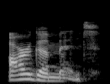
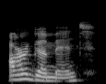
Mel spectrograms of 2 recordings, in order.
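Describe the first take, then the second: No difference in how they are said.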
